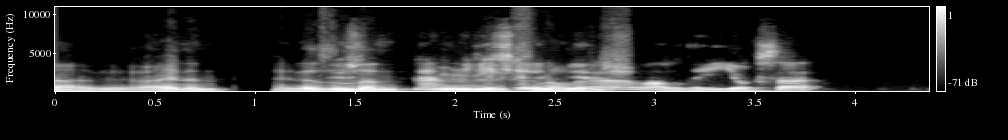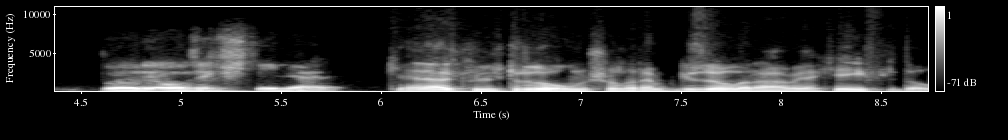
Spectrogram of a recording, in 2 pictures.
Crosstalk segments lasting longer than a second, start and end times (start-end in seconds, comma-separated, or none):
1.3-3.0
